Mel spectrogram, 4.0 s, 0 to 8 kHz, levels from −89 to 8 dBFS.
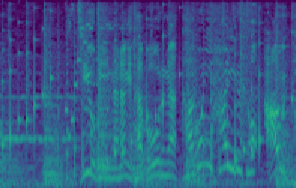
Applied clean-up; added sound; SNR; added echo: none; Ringtone; 6 dB; none.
